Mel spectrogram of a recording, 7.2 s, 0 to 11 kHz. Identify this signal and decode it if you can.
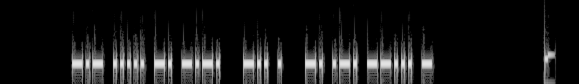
Morse code, heard as a keyed tone, about 29 wpm, 700 Hz. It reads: K5NC DE NR7T
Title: USA Callsign DE Callsign - 4 Characters - 28wpm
